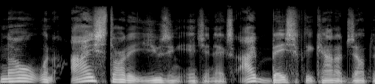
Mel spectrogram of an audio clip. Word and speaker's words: NGINX: NGINX. Yeah, that is how you say it. I'm sorry. I hear gink so much. I was like, wait, that's not how you say that. I should really go fix that pronunciation because, man, I really got stuck.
